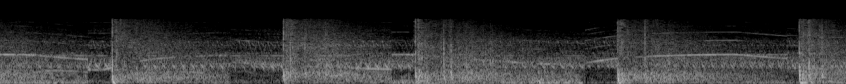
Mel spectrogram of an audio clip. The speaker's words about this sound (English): They were really had good aim, and you'll hear the explosions. These are explosions of fireworks hitting police cars and then blowing up.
